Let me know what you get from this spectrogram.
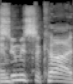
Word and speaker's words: Sumi Sakai: Sumi Siaki? Is that how you pronounce her name? – Sumi Sakai from JD Star.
